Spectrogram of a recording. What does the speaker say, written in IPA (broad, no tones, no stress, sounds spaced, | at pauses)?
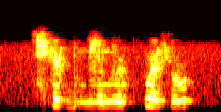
t͡ɕʰ e ɭ ɡ͡b ɯ m ɮ e m v e ɭ kʷʰ a ɭ ç u ɭ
